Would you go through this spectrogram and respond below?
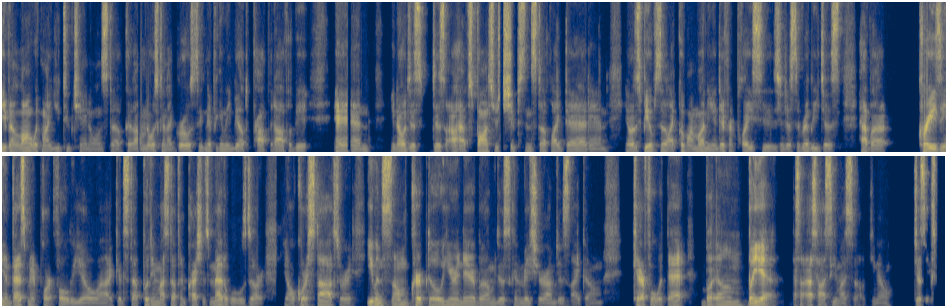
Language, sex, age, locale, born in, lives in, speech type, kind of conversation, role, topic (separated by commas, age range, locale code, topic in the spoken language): English, male, 25-29, en-US, United States, United States, conversation, unstructured, none, What everyday habit are you oddly proud of?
